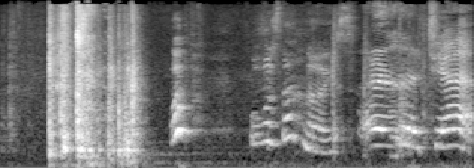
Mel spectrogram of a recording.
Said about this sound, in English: It's the lid too. It's the lid too? It's the toy box.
